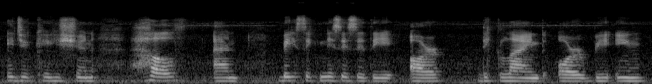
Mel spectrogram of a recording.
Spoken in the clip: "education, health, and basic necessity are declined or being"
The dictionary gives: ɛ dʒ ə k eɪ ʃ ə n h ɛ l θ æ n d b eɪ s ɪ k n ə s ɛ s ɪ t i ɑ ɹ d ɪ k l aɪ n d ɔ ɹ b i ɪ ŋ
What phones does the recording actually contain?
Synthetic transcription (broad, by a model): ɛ dʒ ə k eɪ ʃ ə n h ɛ l t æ n d b eɪ s ɪ k n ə s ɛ s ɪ t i ɑ ɹ d ɪ k l aɪ n d ɔ ɹ b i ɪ ŋ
